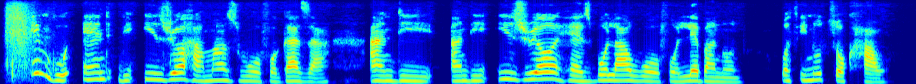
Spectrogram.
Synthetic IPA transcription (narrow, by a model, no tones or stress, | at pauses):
ĩmɡoɛ̃nddiizɹɛlɦamaswɔfɔɡaza | n | ãndiizɹelɦɛz̬bɔlawɔfɔlɛbanɔ̃n | b̥ɔtinotʰɔkhaw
